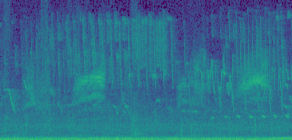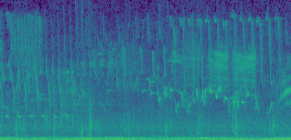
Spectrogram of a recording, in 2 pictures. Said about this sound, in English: Buzz, buzz, buzz, that's clay-colored sparrow. Not very common around here.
